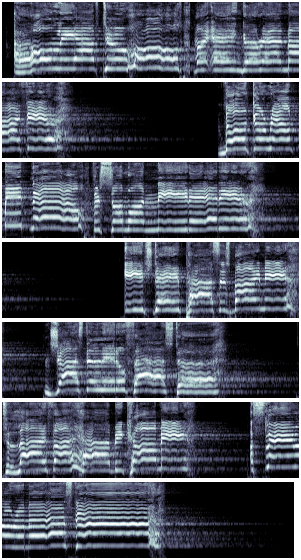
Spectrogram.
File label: Vocals Sony MU R201 Plate Vintage Digital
